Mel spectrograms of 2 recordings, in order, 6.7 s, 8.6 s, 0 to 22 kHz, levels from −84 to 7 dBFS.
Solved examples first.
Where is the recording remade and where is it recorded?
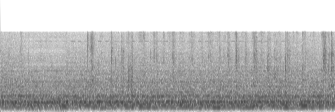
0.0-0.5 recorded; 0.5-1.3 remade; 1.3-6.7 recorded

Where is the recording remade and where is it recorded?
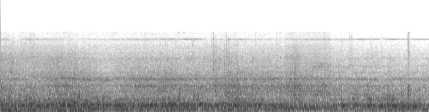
0.0-1.8 recorded; 1.8-2.3 remade; 2.3-5.7 recorded; 5.7-6.6 remade; 6.6-8.6 recorded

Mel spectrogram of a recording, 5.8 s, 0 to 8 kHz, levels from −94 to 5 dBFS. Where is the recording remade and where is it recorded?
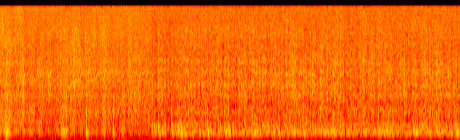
0.0-1.9 remade; 1.9-5.8 recorded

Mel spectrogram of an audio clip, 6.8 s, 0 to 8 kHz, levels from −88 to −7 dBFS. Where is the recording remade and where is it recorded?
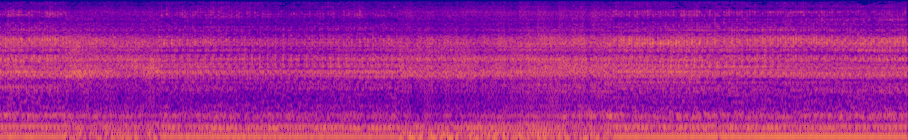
0.0-0.5 recorded; 0.5-1.2 remade; 1.2-3.0 recorded; 3.0-4.6 remade; 4.6-6.8 recorded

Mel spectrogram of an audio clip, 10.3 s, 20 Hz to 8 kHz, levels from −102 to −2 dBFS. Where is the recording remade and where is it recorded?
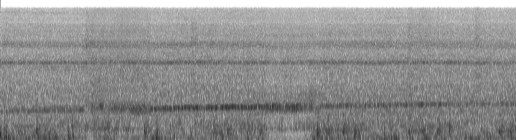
0.0-1.7 recorded; 1.7-3.0 remade; 3.0-5.3 recorded; 5.3-6.4 remade; 6.4-10.3 recorded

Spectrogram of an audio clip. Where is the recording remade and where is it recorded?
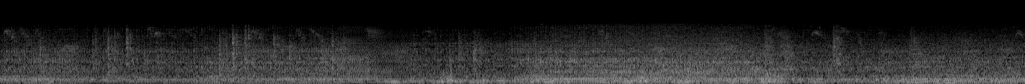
0.0-3.4 recorded; 3.4-4.1 remade; 4.1-10.3 recorded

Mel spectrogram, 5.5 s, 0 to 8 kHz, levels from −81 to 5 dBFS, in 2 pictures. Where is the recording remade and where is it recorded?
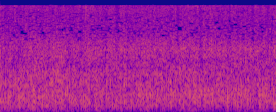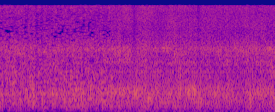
0.0-3.9 recorded; 3.9-5.5 remade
